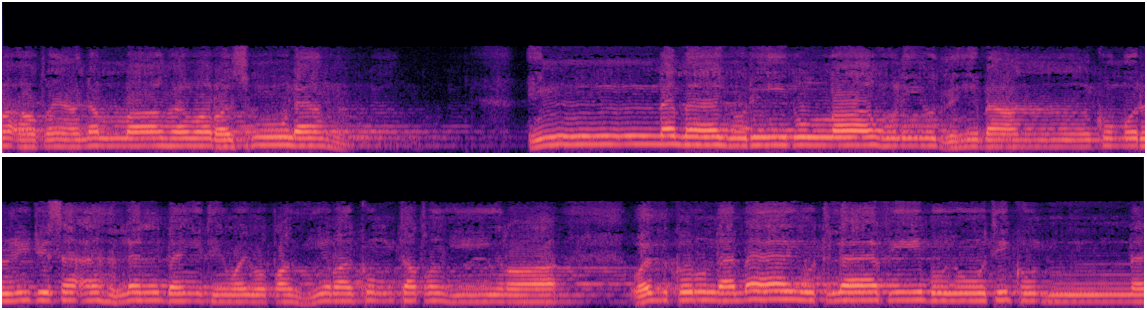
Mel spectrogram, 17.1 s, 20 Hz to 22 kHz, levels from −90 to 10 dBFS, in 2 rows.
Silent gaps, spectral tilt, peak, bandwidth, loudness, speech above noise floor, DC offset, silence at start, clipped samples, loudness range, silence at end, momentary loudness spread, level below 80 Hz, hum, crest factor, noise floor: none; -6.5 dB/octave; -8 dBFS; 7.8 kHz; -21 LUFS; 29 dB; under 0.1%; 0 s; under 0.1%; 3 LU; 0 s; 8 LU; -60 dBFS; none; 12 dB; -49 dBFS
